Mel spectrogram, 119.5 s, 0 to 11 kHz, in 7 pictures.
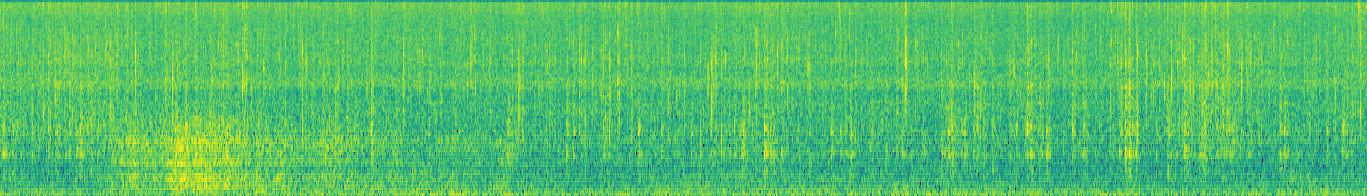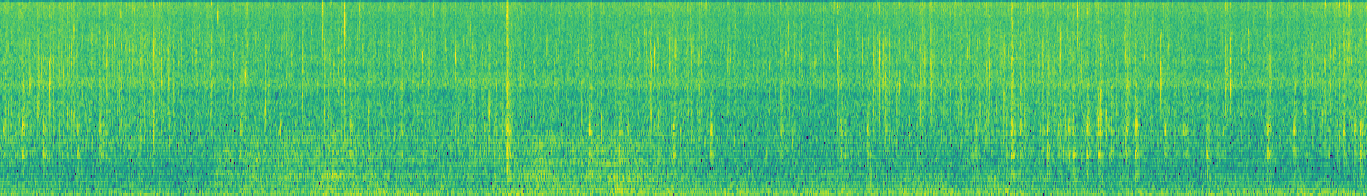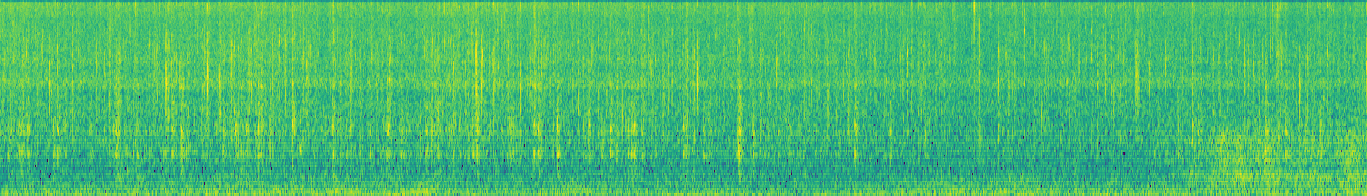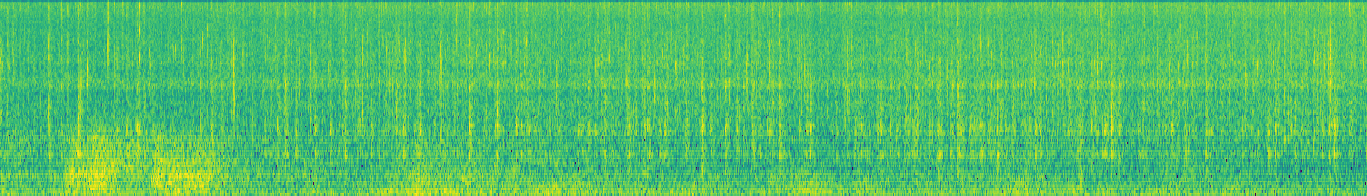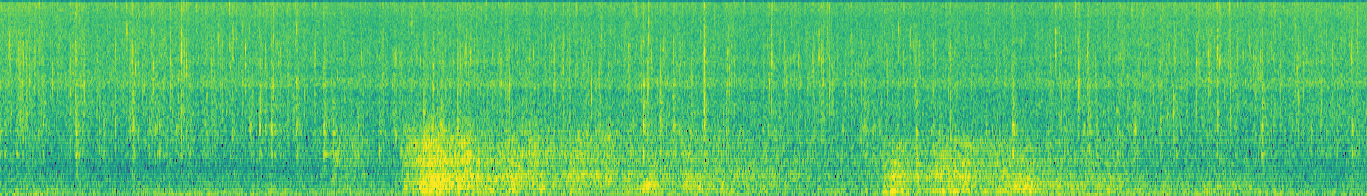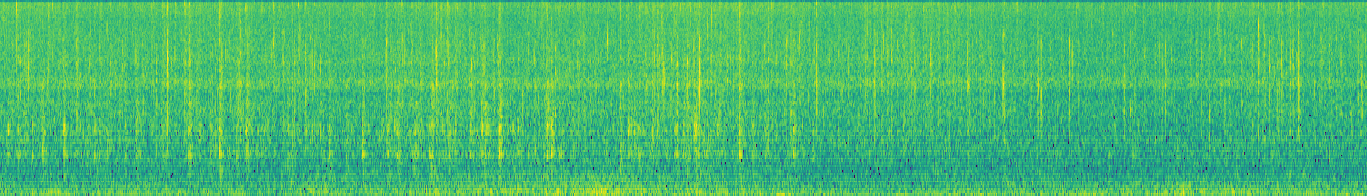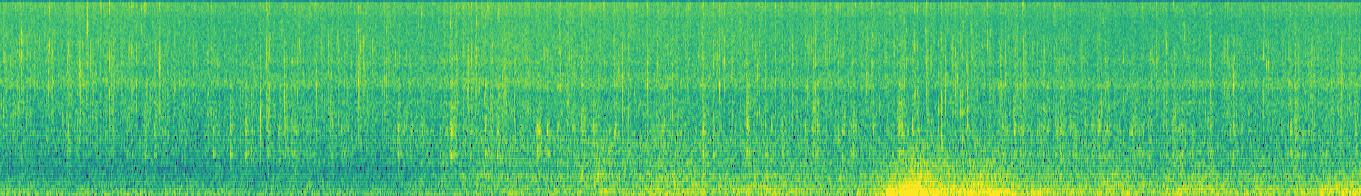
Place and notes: A terrible thunderstorm ravage the Brabant-Wallon district. 30 Liters fall down in 10 minutes. In the nearby city of Court-St-Etienne, 300 houses were devastated. On 14:42, the thunderbolt is very near.
Mont-Saint-Guibert, Belgium, 23 June, 21:40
